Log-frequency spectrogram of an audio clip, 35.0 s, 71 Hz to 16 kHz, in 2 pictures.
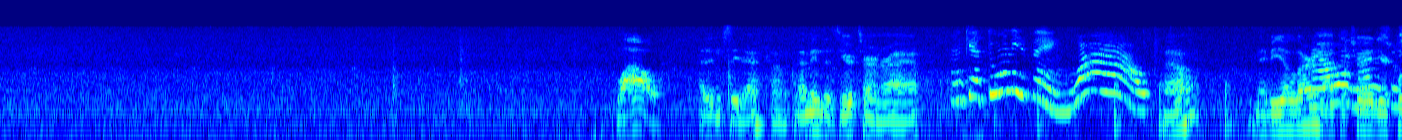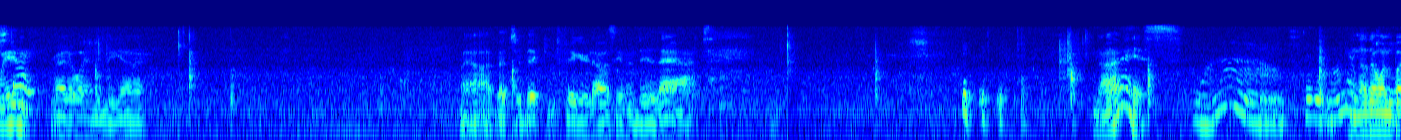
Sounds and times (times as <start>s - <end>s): Inside, small room: 0.0s - 35.0s.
